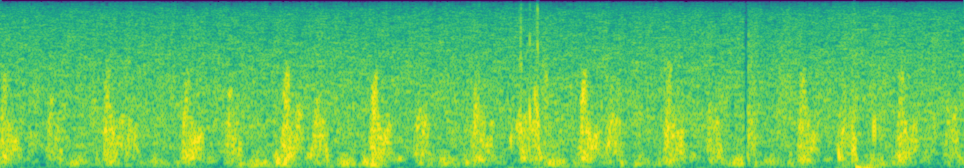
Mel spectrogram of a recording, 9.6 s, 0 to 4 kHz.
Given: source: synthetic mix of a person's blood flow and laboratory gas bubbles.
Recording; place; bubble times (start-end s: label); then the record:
Doppler ultrasound of blood flow; precordium
5.08-5.53 s: bubbles
8.35-8.46 s: bubbles
8.50-8.60 s: bubbles
8.70-8.79 s: bubbles
From the record:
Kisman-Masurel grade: 222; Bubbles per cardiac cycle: several, 3 to 8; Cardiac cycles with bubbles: 10 to 50%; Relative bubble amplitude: moderate (0.250 to 0.450); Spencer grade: 2 (many but less than half of the cardiac periods contain bubble signals, singularly or in groups); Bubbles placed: only in the low amplitude regions of the cardiac cycle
